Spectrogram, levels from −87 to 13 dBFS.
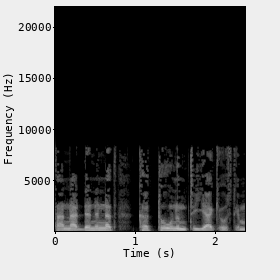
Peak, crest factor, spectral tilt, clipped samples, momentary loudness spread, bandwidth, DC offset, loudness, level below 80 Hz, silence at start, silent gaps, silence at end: -6 dBFS; 16 dB; -7.5 dB/octave; under 0.1%; 8 LU; 8.6 kHz; under 0.1%; -24 LUFS; -62 dBFS; 0 s; none; 0 s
